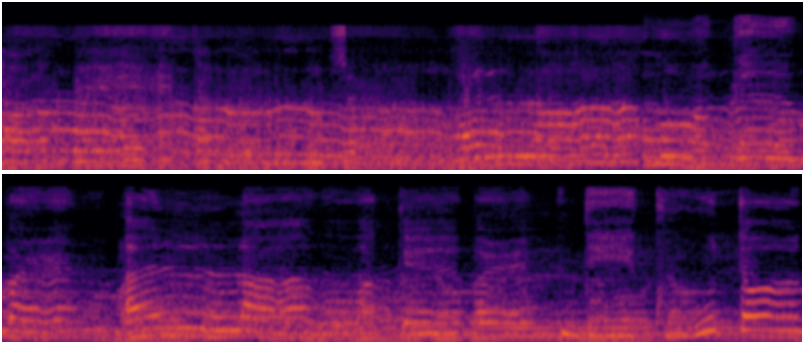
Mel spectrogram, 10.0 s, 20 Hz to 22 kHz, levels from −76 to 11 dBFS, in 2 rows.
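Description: The audio opens on an adaptive stream starting at a low bitrate. From 0.0 to 4.0 s, nothing reaches above 12 kHz and codec artefacts are heavier. That fits an Opus stream near 16 kbit/s. At 4.0 s the player steps up, probably to about 64 kbit/s. The treble returns abruptly, without a gap.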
